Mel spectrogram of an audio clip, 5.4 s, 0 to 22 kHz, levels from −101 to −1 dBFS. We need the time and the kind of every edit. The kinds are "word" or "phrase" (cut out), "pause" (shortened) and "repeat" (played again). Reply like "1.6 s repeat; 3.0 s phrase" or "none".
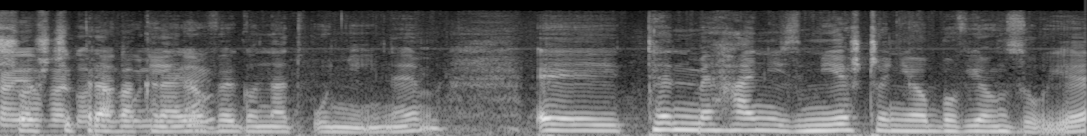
none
